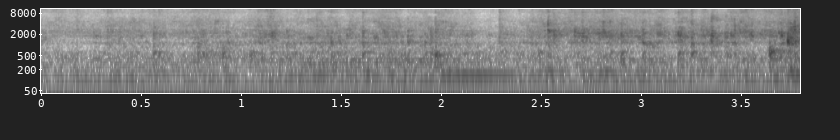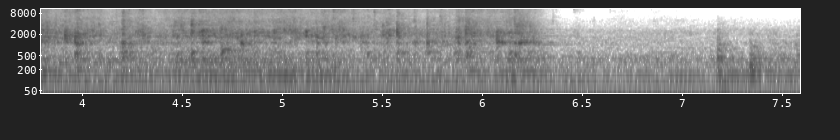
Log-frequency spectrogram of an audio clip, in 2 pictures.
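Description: Whisk beating oil and sugar in a glass bowl: a fast wet swishing with light ticks of the whisk against the glass, stopping about six seconds in.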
